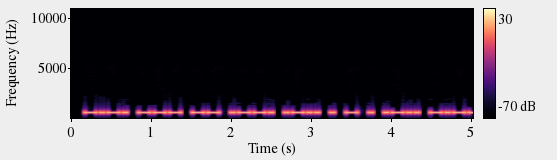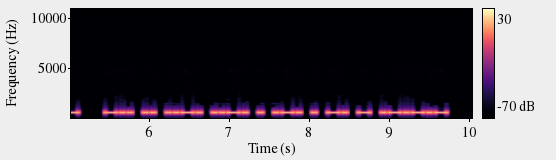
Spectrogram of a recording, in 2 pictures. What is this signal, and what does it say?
Morse code, heard as a keyed tone, about 25 wpm, 600 Hz. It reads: COMPLETELY DIFFERENT.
